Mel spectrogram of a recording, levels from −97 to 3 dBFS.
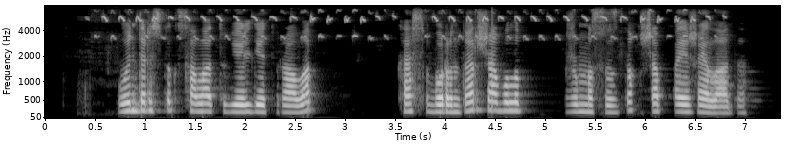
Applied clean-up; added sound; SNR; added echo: classical method WPE with log-MMSE.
